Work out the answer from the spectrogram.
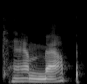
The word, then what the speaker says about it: CAMAP: maid assessors and providers CAMAP is the way the acronym is pronounced and the people who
